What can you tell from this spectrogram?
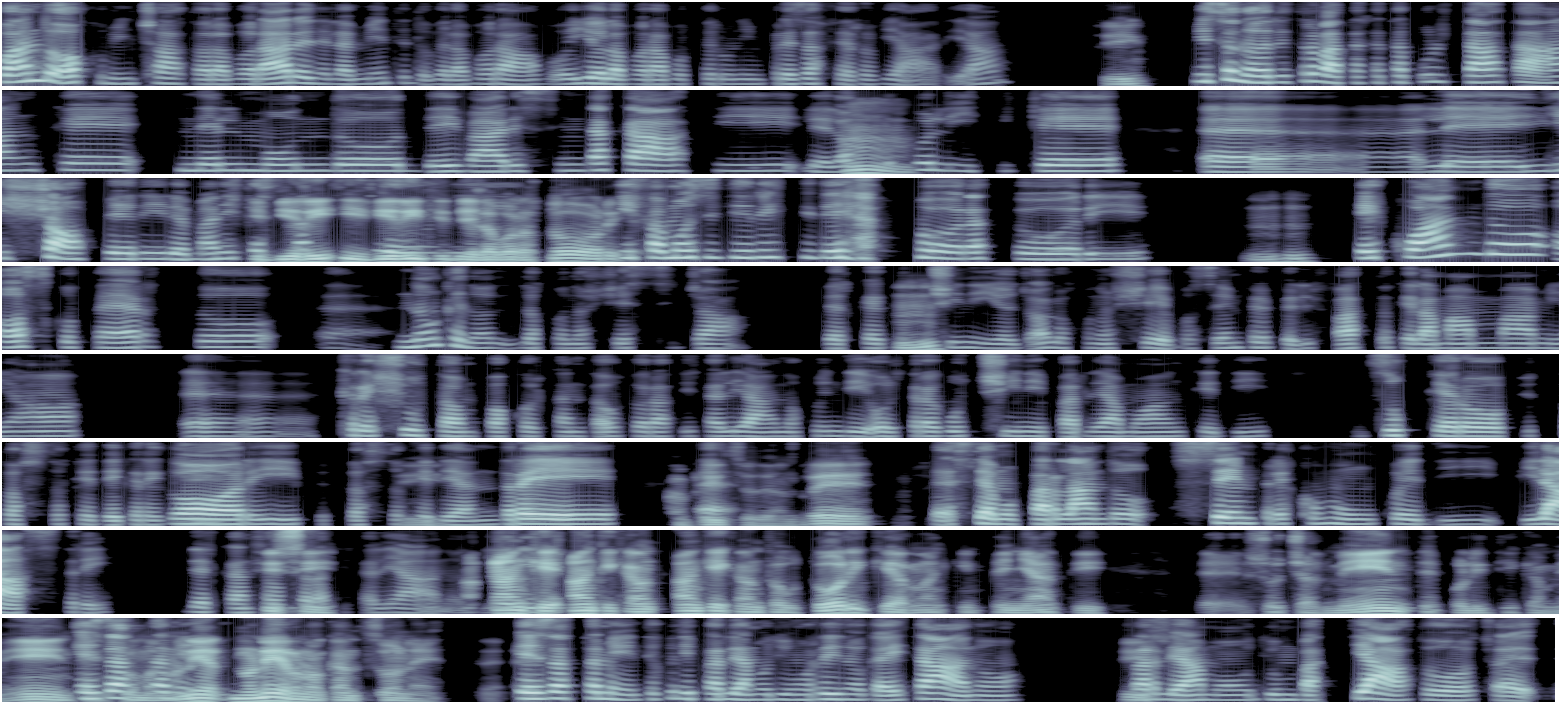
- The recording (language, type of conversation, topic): Italian, podcast, Che canzone useresti come colonna sonora della tua vita?
- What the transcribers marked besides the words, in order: laughing while speaking: "lavoratori"; tapping; "cioè" said as "ceh"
